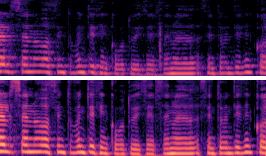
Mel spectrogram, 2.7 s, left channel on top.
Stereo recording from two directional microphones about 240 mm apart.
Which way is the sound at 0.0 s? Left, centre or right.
Right.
